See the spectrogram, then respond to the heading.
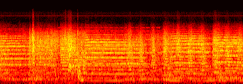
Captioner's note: arrow whooshing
